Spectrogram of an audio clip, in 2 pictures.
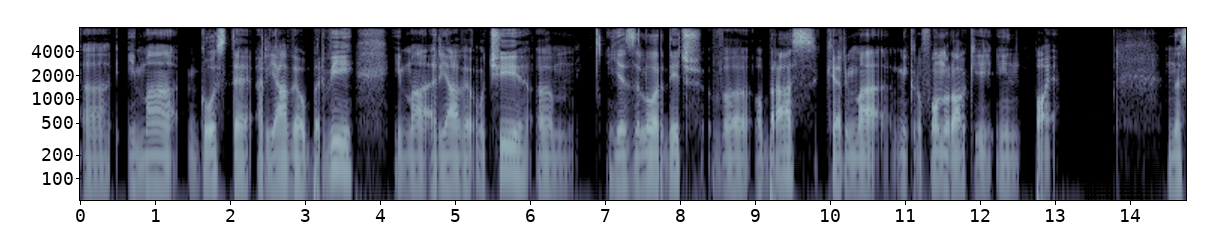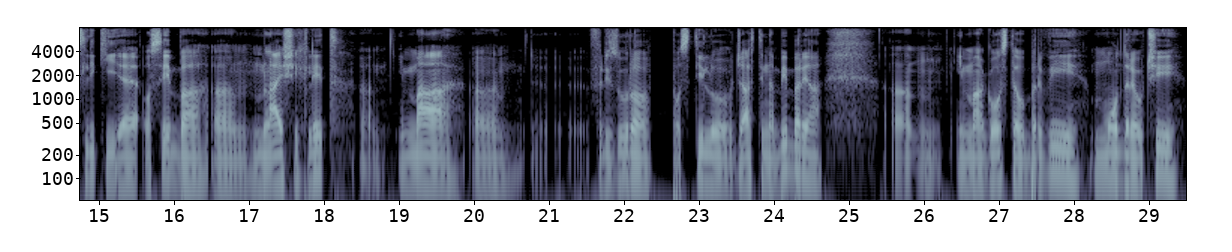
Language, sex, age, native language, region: Slovenian, male, 18-29, Slovenian, Central Slovenia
